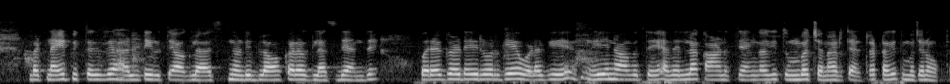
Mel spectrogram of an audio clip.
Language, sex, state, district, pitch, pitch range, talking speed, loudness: Kannada, female, Karnataka, Gulbarga, 220 Hz, 215-235 Hz, 165 wpm, -18 LUFS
